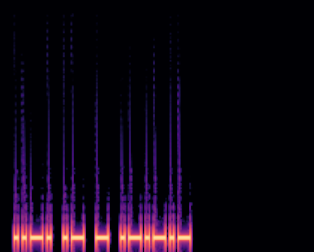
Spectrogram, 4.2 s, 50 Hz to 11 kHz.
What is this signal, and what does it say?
Morse code, heard as a keyed tone, about 22 wpm, 700 Hz. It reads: FAT.
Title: Sentences from Top 1000 Words - Review Part 4 - 22wpm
